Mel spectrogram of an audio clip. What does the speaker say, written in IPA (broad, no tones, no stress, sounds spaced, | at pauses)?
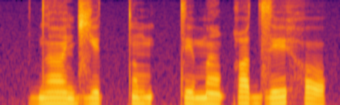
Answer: d ã d͡ʑ e tː ɔ̃ m tː e m ã q a d͡z e h ɔ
